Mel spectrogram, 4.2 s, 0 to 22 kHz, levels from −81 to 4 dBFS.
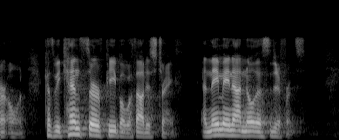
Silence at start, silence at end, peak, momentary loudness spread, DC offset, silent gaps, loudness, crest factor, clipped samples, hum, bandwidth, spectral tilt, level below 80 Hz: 0 s; 0.5 s; -6 dBFS; 18 LU; under 0.1%; none; -26 LUFS; 22 dB; under 0.1%; none; 7.6 kHz; -4.5 dB/octave; -80 dBFS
